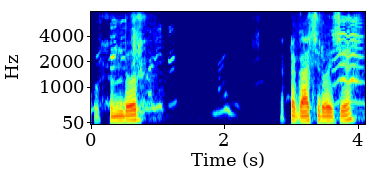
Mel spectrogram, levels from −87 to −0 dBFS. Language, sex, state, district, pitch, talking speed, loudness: Bengali, male, West Bengal, Purulia, 135 Hz, 85 wpm, -21 LUFS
